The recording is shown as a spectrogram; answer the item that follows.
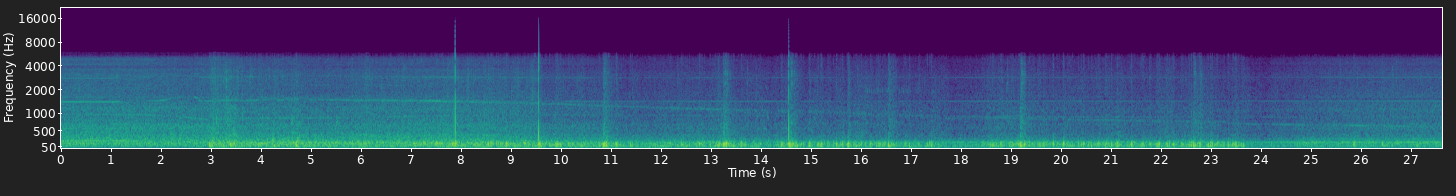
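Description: Cabin noise of an American Eagle regional jet rolling out on the runway after landing. A heavy low rumble with repeated bumps and knocks gets louder about three seconds in, over a faint engine whine slowly falling in pitch as the jet slows. The rumble drops away near the end.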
